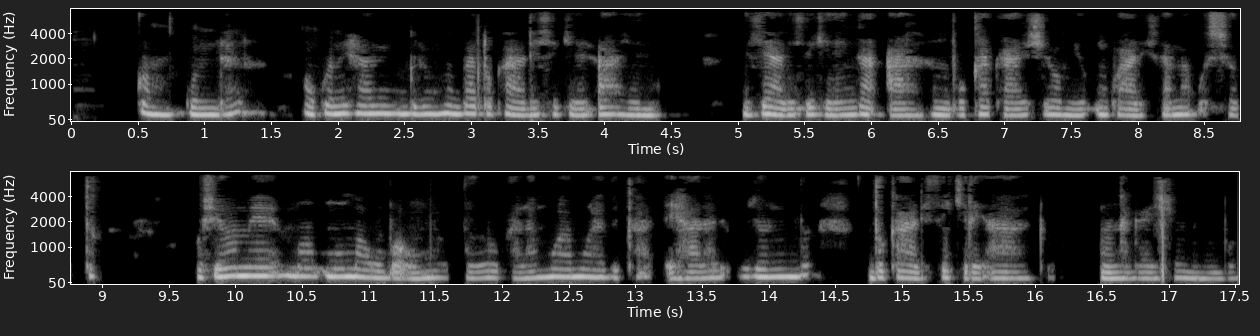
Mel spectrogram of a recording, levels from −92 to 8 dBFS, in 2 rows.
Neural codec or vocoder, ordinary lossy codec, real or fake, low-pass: codec, 16 kHz in and 24 kHz out, 1 kbps, XY-Tokenizer; MP3, 32 kbps; fake; 7.2 kHz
